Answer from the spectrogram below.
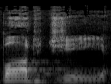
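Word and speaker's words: Badguy: He hands them a business card, and his name is Dominic Bad Guy, which he explains is pronounced Bodji, and that it's French, and that it actually means good man.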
